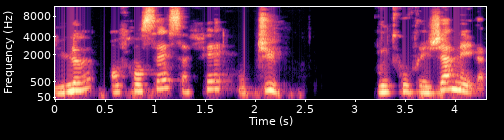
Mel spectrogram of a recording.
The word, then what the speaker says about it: du: Celui-là se prononce du. Le U doit être prononcé u. Attention, de et le en français, ça fait du.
